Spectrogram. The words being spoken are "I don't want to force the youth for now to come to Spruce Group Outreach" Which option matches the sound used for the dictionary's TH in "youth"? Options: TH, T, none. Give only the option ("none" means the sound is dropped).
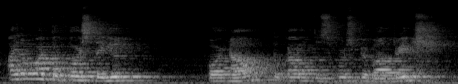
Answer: T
